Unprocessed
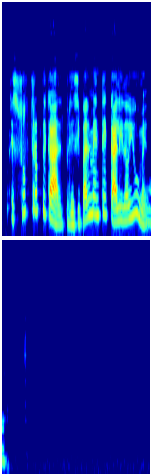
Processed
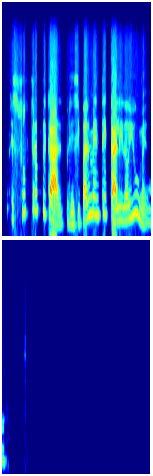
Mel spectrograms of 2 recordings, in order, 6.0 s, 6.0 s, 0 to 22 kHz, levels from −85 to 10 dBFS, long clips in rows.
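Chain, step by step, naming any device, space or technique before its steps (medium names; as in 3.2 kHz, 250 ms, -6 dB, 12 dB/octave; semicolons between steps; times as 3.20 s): early wireless headset (high-pass 170 Hz 12 dB/octave; CVSD coder 64 kbps); trim +3 dB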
